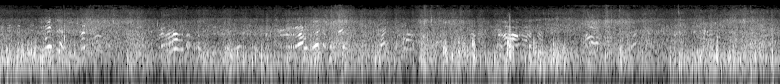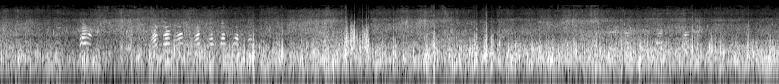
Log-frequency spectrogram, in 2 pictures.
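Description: Small sea waves lapping and splashing, with wind rumbling on the microphone and faint distant voices now and then.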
